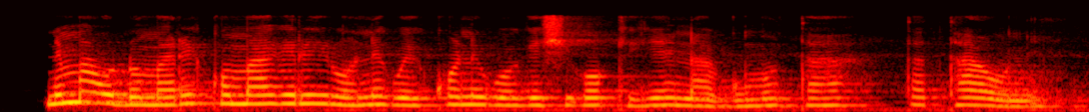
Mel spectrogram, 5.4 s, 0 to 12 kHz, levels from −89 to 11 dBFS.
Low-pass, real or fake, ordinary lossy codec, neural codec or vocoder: 7.2 kHz; real; none; none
